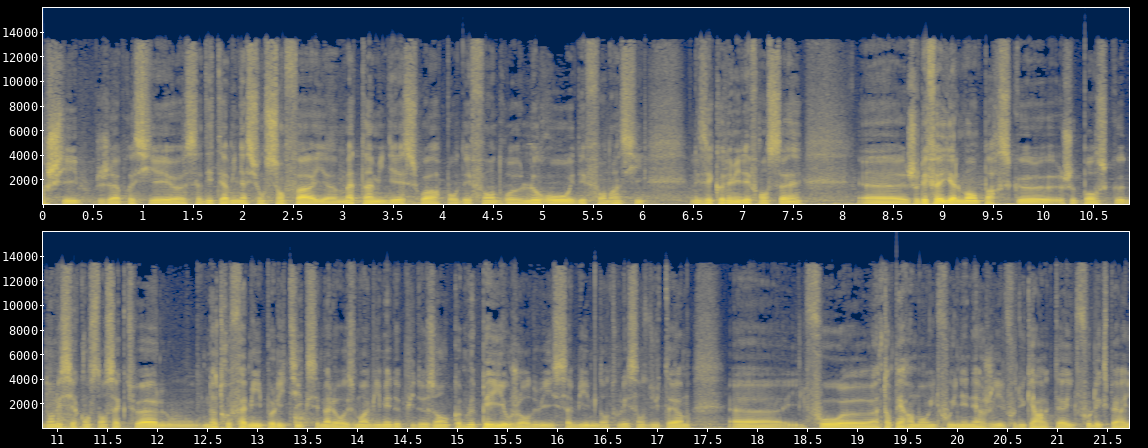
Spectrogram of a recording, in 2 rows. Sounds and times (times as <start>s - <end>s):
Speech: 0.0s - 7.6s, 8.2s - 21.7s.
